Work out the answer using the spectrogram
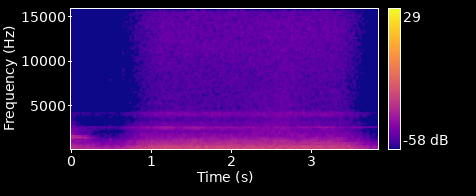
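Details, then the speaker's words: Quiet steady fan whir with faint high whistling right after power-on and boot chime of an eBay iMac G5 that won't boot; fan may be wonky, no hard drive clicking heard; possibly unusual startup fan noise. "not sure if it's supposed to sound like that it sounds a little yeah but I don't know if that's normal for these or not maybe the fan is a little wonky"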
